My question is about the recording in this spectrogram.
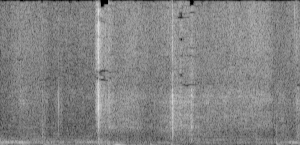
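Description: Background music with soft sounds of a hand mixing and kneading dough in a bamboo bowl, and a couple of sharp clicks, the loudest under a second in.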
